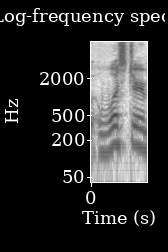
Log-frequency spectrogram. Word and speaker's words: Worcester: The Worcester Baseball Club, moving from Pawtucket, Rhode Island, to Worcester, Massachusetts, which is a city name that is spelled with a whole bunch of unnecessary letters.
